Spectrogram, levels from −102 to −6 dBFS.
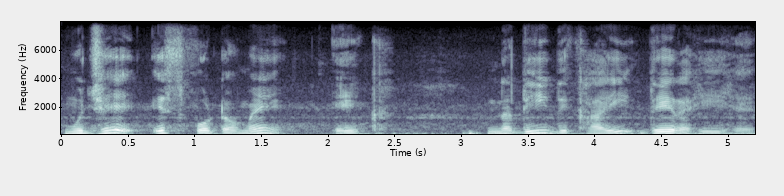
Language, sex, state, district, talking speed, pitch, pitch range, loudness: Hindi, male, Madhya Pradesh, Dhar, 115 wpm, 120 Hz, 110-140 Hz, -18 LUFS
